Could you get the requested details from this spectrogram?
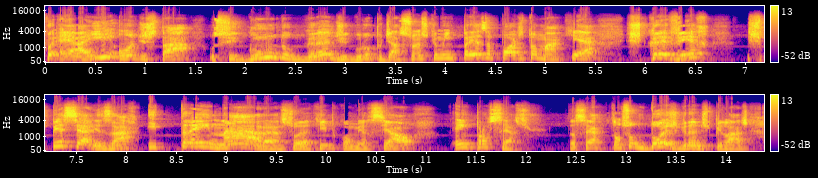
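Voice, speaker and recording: A man's voice, high in pitch, swings very widely up and down as he talks at a fairly slow pace. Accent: Rio de Janeiro. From Rio de Janeiro, Brazil. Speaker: business professor and sales consultant. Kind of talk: radio interview. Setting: radio studio.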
